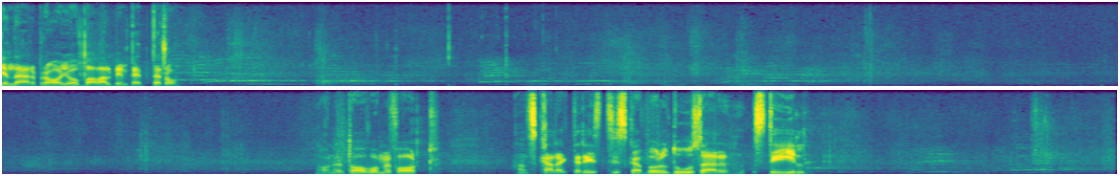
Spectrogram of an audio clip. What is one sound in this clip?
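Skate blades scrape and hiss across ice in a large echoing arena.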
